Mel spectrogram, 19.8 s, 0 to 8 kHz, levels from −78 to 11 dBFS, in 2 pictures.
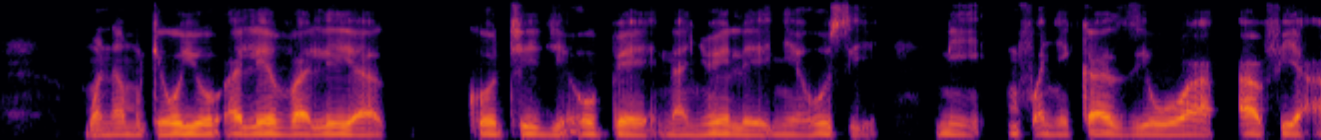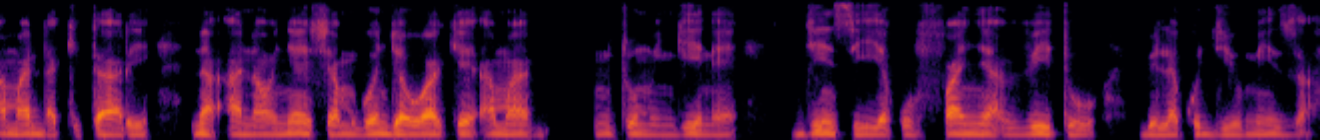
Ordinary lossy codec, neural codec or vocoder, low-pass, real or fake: Opus, 16 kbps; none; 7.2 kHz; real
